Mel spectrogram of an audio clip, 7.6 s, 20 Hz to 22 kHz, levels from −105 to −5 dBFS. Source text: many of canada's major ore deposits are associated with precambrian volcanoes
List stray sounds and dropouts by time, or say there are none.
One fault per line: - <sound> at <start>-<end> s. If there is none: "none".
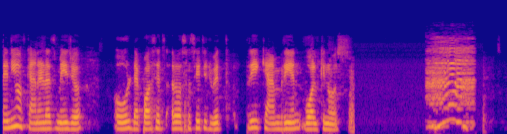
- squeak at 6.4-7.1 s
